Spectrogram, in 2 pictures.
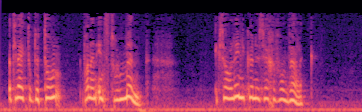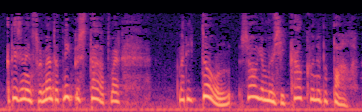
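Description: A woman's voice: high voice, expressive, normal speed. An actress playing an anxious, insistent female patient in a radio drama, speaking earnestly. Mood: searching, eager. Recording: muffled old radio recording.

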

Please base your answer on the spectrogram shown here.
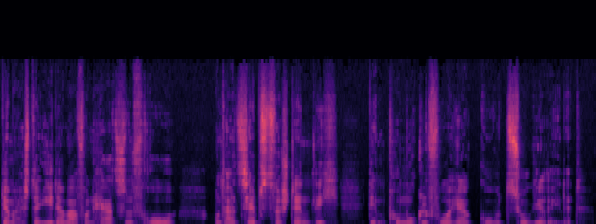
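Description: Narrator for children's radio story: man, very low voice, dry studio sound, measured scripted delivery. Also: expressive, husky, no room sound.

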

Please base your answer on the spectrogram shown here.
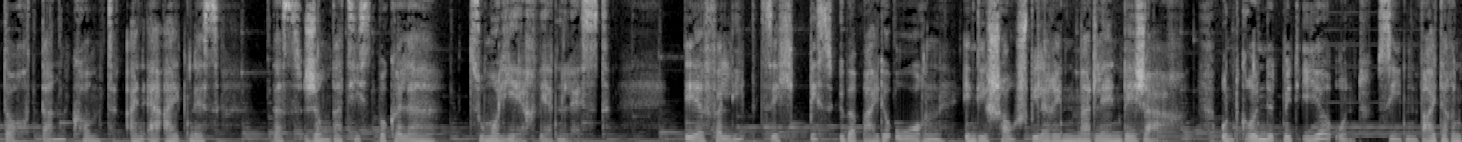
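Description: A man narrating a scripted radio documentary in a measured storytelling way. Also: mid-range voice. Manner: measured, clear storytelling delivery. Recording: dry studio with faint music.

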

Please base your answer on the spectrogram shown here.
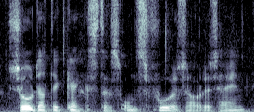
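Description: A man's voice: lowish voice, sing-song, unhurried, vocal fry, a little hiss or hum, heavily acted. Een man die in een hoorspel een droge, sardonische en onbuigzame privédetective speelt. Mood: explaining. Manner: dry, sardonic. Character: wry, unyielding male private detective confronting a criminal. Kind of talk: radio drama acting.

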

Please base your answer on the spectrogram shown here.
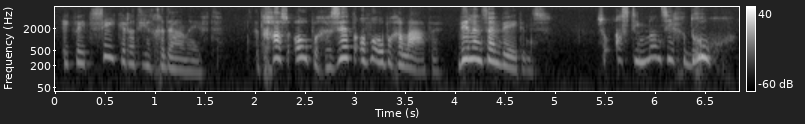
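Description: A curt, probing official. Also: female voice, a little high, very animated, moderate pace, fairly bright tone. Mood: blunt. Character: brisk, probing female official. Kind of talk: radio drama acting.

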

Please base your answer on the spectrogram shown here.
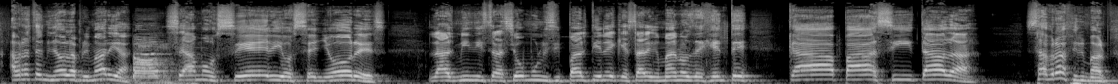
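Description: A man's voice: sits high, sharp tone, exaggerated voice. A male actor playing a scornful, racist demagogue in a radio drama, mocking and rhetorical, drawing out his words. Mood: scornful outrage. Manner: mocking, rhetorical, drawn-out emphasis. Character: sneering racist right-wing male opponent, scornful demagogue.

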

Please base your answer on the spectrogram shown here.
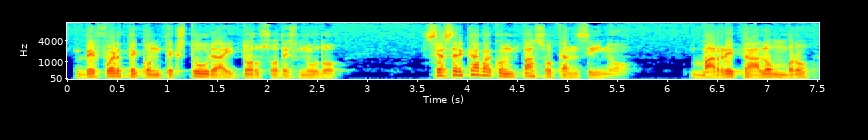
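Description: A man narrating a radio drama in a solemn, literary, dramatic manner. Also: on the low side.

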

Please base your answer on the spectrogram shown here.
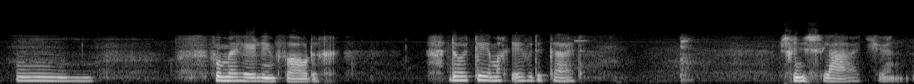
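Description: A woman's voice: low voice, fairly even intonation, slow pace, long pauses, exaggerated voice. A fussy eager older lady in a radio play, hesitant and gushing, bit muffled old recording. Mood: flustered. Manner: effusive, hesitant, stammering. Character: flustered, eager-to-please older woman, forgetful old friend.

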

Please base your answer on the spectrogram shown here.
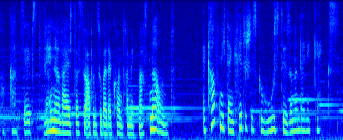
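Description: Low-voiced, frank woman played by actress. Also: moderate pace, music in the background, close to an everyday voice. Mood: exasperated, reassuring. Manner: direct, reasoning. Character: sensible, frank female media professional, sceptical. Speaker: actor. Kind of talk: 1980s German radio drama acting.

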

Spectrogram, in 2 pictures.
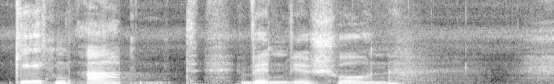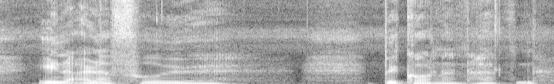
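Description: An actor playing an obsessive, tormented scholar in a radio play monologue, speaking emphatically and haltingly, repeating himself. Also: male voice, medium pitch, very animated, a little mellow, breathy edge, no echo, heavily acted. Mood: pedantic, self-absorbed. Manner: emphatic, repetitive, halting delivery with drawn-out words. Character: obsessive, tormented scholar consumed by his life's study.

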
